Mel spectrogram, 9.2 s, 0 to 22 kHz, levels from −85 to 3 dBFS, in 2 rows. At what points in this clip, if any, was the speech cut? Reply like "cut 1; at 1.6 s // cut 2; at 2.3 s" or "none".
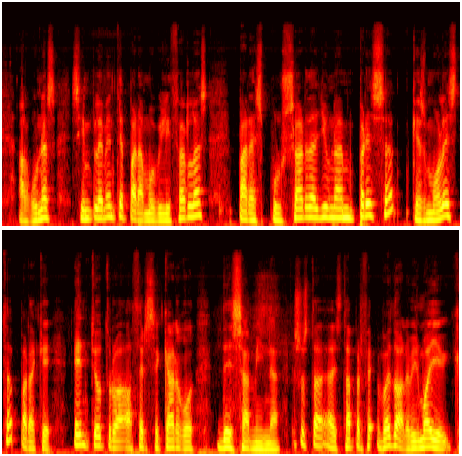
cut 1; at 7.4 s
